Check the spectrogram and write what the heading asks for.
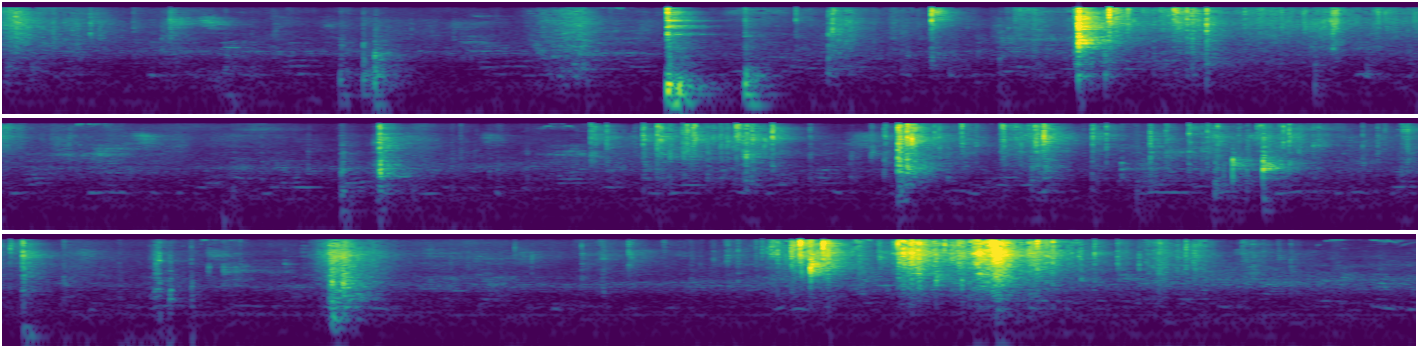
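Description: Hands opening a Panini Spectra football box and handling its foil packs and cards on a table: scattered rustles, taps and knocks, the loudest knock about three seconds in.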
